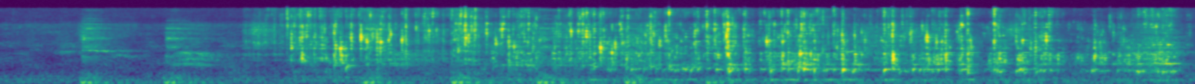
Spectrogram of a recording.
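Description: Panchagavya liquid is poured into an empty bottle, making a soft, close trickling and splashing stream that builds and continues for several seconds against quiet background noise.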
